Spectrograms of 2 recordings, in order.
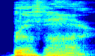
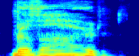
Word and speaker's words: Brevard: No, and I just love the way that's how it's pronounced. Brevard. – Mm-hmm. – It sounds like Brevard by Fabergé. What are you wearing? Brevard.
